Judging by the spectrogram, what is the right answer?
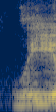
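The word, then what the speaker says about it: Leigh: the westerly park and it's spelled like lee like l-e-i-g-h okay uh there's a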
